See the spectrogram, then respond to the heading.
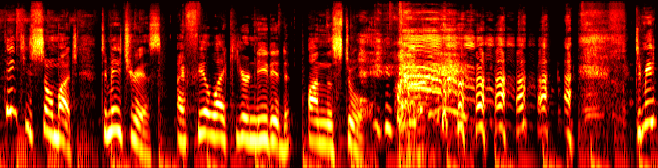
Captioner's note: laughs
